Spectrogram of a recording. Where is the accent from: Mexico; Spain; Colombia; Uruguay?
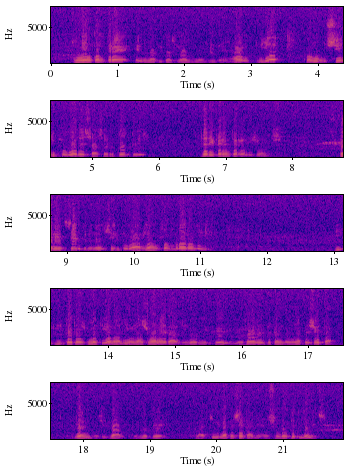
Spain; Palma, Balearic Islands; born or raised there; also born or lived in Inca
